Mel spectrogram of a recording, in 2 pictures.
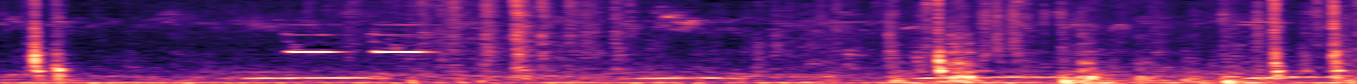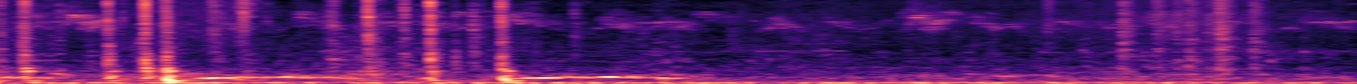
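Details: Low, rounded coos from champion racing pigeons of long-distance lines, about six short arched phrases spaced a second apart, mixed with sharp clicks and tapping noises and a constant low drone.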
